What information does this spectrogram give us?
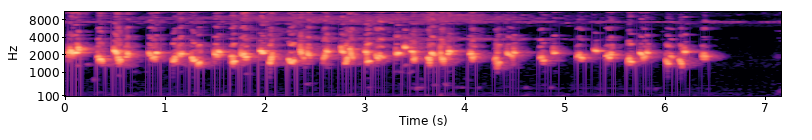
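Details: Sooty-headed bulbul, a female calling the male: rapid series of bright, chattering whistled notes repeated steadily for about six seconds, each note sliding up and down in a quick bubbly pattern, then stopping.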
